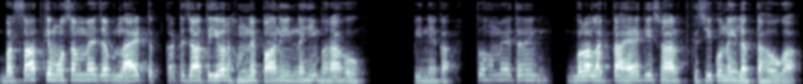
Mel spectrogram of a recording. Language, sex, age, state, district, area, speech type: Hindi, male, 45-60, Rajasthan, Jaipur, urban, spontaneous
